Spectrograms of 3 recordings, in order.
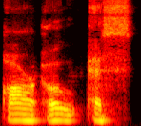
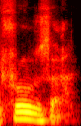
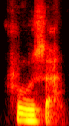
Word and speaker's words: Froese: often mispronounced Ros or fuz but actually fza edar fza so just want to straighten that out that's the actual German pronunciation so although the late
